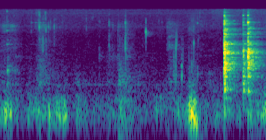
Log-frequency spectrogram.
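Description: Faint kitchen handling sounds: light clicks and taps as bits of fried calabresa sausage are picked from a glass bowl and sprinkled onto a dish, with a short, louder rustle about three and a half seconds in.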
